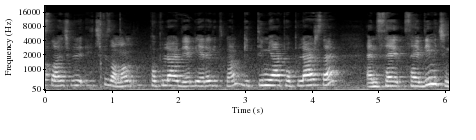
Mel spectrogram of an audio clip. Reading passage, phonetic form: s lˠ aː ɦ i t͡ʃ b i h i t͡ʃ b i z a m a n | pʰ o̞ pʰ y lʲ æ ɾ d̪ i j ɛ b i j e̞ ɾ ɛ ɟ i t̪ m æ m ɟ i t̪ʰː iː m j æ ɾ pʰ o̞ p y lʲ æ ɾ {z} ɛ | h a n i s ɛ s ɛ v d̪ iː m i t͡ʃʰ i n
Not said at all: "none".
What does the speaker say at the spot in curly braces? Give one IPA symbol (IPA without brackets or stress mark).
s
